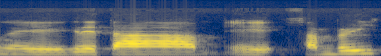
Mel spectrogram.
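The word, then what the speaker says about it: Thunberg: la pobre greta no greta zber que es como se pronuncia por lo visto su nombre Creta tumber eh que parece que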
